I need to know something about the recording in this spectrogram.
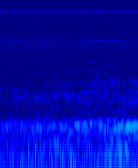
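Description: Thunder rumbles in the distance.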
